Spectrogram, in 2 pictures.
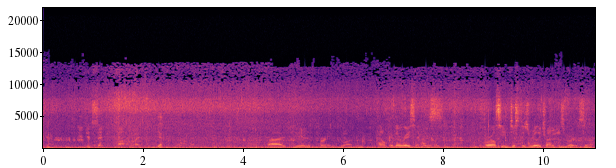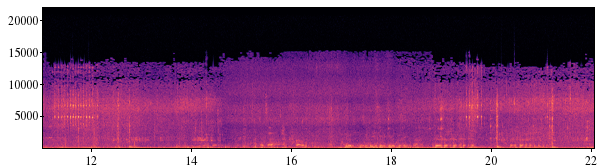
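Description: Men talk to one another nearby, with voices partly drowned by wind.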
